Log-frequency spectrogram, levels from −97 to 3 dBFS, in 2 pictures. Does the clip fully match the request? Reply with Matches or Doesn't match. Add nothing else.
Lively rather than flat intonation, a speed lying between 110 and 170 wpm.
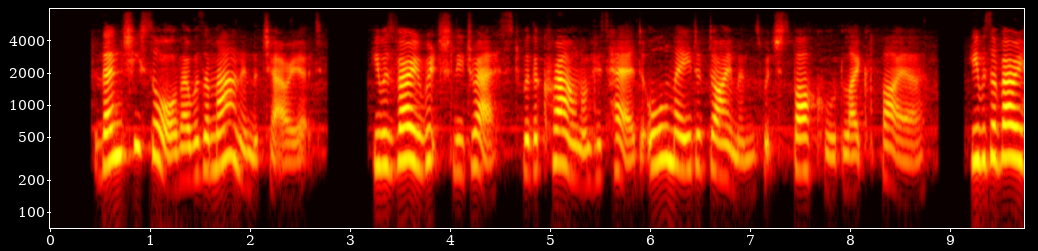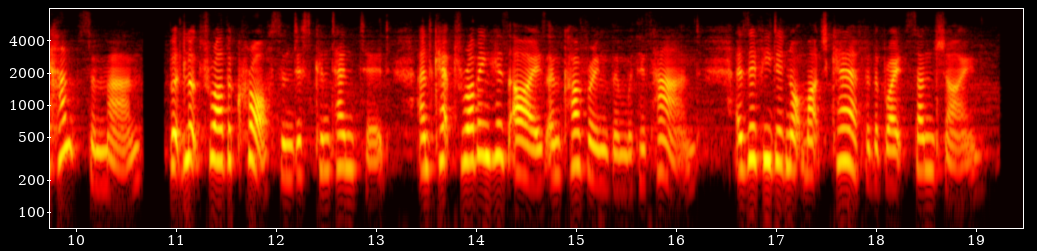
Doesn't match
